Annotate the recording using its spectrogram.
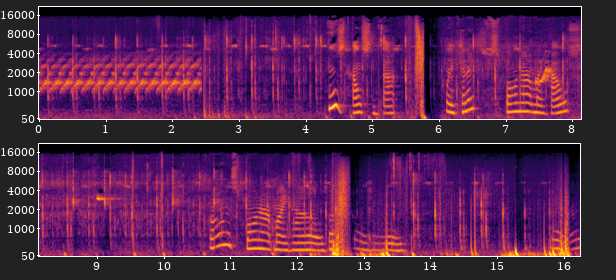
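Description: Quick footsteps patter on pavement.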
